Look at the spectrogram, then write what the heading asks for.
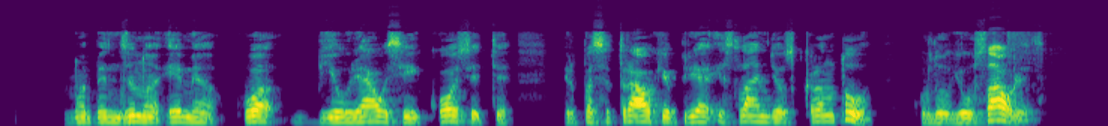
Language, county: Lithuanian, Kaunas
